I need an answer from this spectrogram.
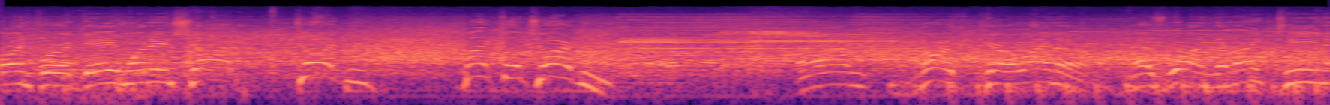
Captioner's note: buzzer sounds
